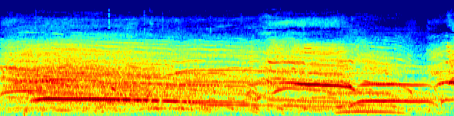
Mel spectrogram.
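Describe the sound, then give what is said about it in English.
A crowd at a knights' fight show cheers and shouts loudly and steadily for the Black Knight to win the final point, many voices overlapping in high whoops and yells, with no single speaker standing out above the roar. “However, if you wish to cheer for a hero and a champion, then would you cheer for Sir Walter Rottesley?”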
